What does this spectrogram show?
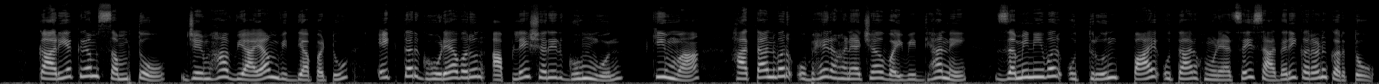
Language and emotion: Marathi, neutral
